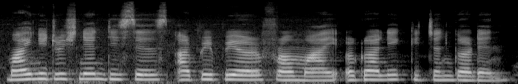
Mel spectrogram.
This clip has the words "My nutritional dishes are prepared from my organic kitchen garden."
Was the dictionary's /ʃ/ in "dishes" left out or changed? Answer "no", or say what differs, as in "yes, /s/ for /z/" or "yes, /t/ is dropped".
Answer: yes, /s/ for /ʃ/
